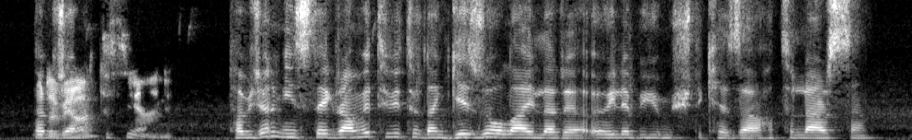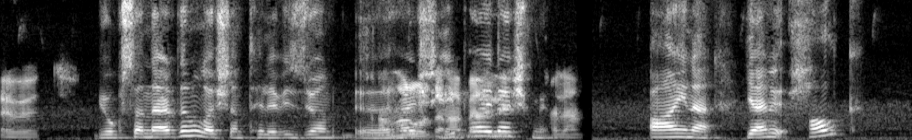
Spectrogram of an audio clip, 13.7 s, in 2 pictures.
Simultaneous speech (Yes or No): Yes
